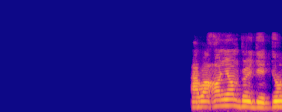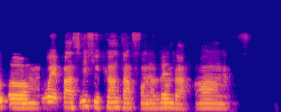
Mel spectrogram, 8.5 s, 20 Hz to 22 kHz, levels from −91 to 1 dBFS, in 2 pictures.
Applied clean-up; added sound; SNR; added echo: neural mask model Resemble Enhance denoiser.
